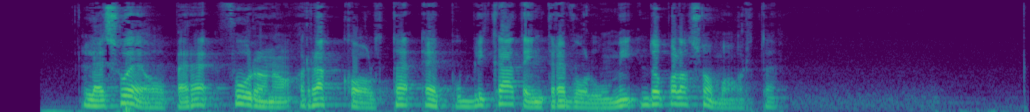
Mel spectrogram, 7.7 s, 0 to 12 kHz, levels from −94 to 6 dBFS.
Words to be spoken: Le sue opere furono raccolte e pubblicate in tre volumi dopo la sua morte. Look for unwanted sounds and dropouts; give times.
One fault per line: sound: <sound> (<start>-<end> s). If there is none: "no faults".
no faults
